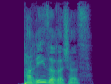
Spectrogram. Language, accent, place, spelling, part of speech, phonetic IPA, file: German, Germany, Berlin, pariserisches, adjective, [paˈʁiːzəʁɪʃəs], De-pariserisches.ogg
- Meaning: strong/mixed nominative/accusative neuter singular of pariserisch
